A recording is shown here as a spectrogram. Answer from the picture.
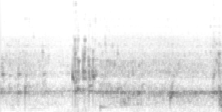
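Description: Water sound picked up by a camera held underwater: a faint steady hum with scattered crackles, and a short crackling burst a little under a second in.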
